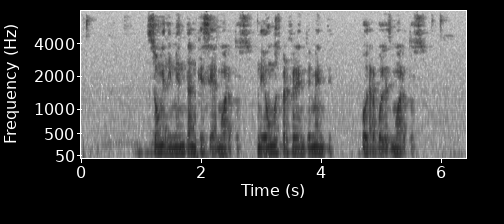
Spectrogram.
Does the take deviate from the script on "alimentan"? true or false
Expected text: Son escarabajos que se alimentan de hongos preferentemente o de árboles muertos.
true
